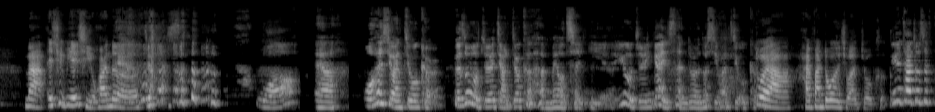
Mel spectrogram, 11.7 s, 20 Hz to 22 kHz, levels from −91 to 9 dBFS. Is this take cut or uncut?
uncut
